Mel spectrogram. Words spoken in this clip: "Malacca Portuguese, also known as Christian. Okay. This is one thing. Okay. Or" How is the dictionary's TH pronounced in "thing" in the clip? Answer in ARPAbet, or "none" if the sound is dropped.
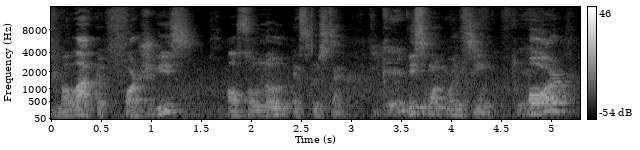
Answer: S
